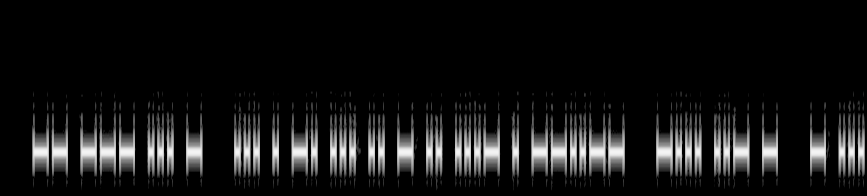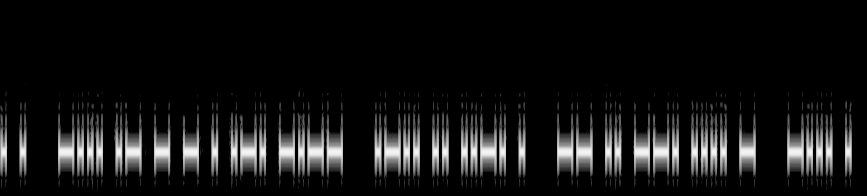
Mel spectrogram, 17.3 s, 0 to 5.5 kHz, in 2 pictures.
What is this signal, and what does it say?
Morse code, heard as a keyed tone, about 25 wpm, 600 Hz. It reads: MOST SENSITIVE, BUT THE BATTERY LIFE MIGHT BE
